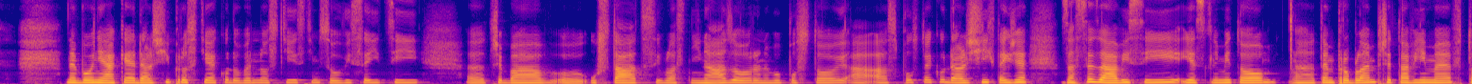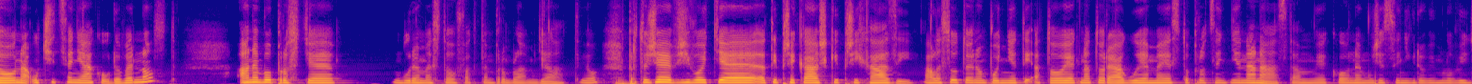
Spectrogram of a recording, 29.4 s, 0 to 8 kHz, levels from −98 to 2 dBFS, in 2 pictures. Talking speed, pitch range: 140 wpm, 180-205 Hz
